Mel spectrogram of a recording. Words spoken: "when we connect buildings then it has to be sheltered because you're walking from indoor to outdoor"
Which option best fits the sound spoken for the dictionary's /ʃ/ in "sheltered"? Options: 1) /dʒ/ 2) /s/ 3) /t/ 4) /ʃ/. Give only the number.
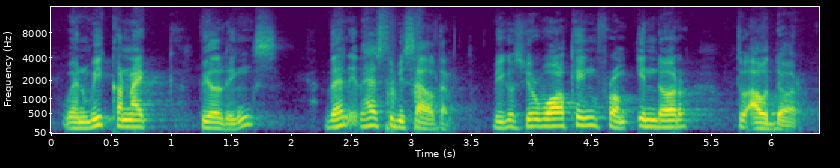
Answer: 2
